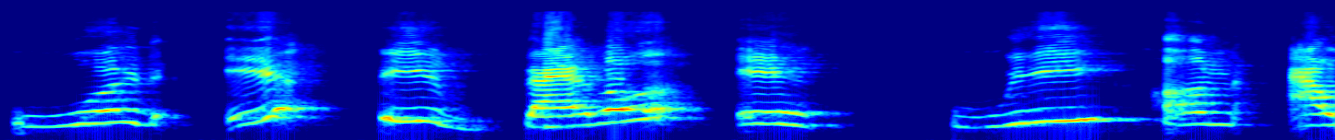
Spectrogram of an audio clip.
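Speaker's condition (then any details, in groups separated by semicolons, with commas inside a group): Dystonia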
